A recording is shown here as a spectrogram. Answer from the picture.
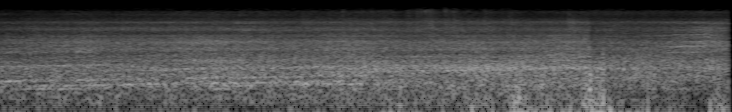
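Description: Keikyu electric train running past along a station platform: a steady rolling rumble of wheels on rails with a faint motor whine, the low rumble growing heavier from about halfway.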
